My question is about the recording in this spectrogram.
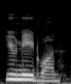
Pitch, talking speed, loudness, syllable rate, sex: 195 Hz, 255 wpm, -14 LUFS, 7.1 syllables/s, female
